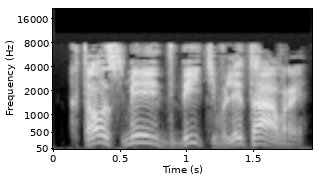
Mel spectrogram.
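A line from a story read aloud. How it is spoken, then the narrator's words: Shouted. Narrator (Russian): закричал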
